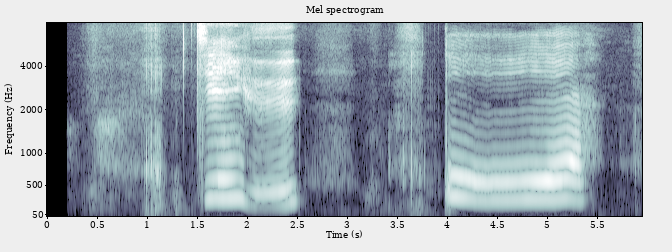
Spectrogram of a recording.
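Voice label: "jin1yu2", Mandarin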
